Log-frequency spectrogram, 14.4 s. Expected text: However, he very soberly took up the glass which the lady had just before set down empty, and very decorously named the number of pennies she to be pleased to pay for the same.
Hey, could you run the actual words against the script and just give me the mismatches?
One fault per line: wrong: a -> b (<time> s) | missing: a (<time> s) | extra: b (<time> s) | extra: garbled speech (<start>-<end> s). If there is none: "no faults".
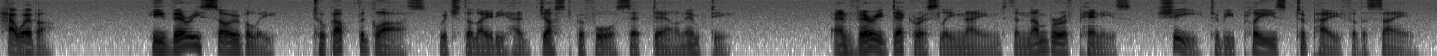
no faults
